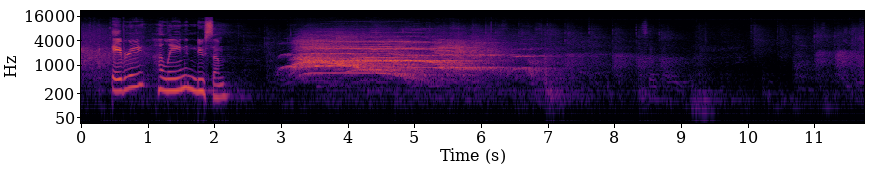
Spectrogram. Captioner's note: applause; screaming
